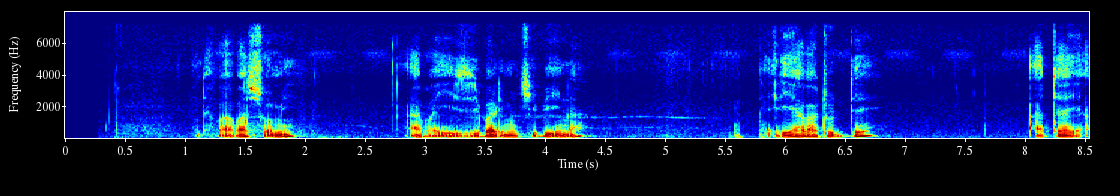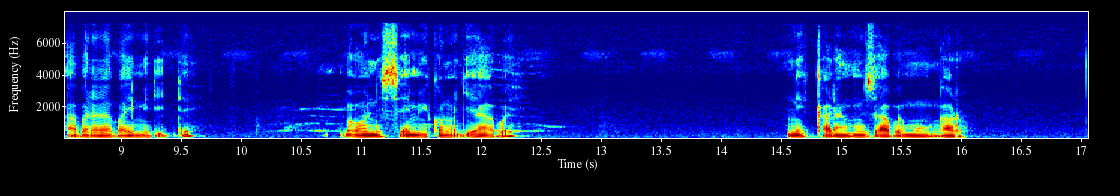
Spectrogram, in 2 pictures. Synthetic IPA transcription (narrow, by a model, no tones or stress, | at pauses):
ndaβa̰ːβaso̞̰mi | aβa̰jḭziβalimuciβiːna | e̞̰ɾjaːβatudːe̞ | atajaβalalaβaimiɾidːe̞ | βawone̞se̞̰ːmiko̞no̞̰ɟaːβwe̞ | ne̞kːalamuzaːβwe̞̰muŋɡalo̞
